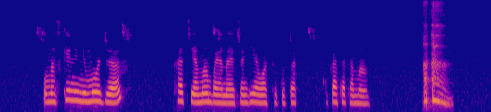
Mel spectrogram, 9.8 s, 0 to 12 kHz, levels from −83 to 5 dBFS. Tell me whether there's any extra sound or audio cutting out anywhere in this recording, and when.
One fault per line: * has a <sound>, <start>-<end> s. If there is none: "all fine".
* has a throat clearing, 8.4-9.1 s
